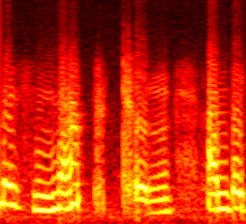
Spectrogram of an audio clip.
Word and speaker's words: Knapton: KNAPTON, the K is silent like the K in knife.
